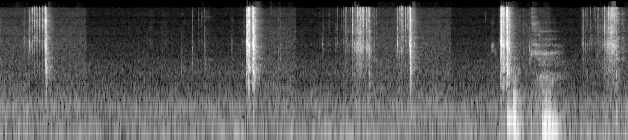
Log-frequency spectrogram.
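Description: A Voigtlander Bessa R film camera's metal focal-plane shutter fires five sharp clicks at irregular intervals, close up, with quiet handling noise between releases.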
